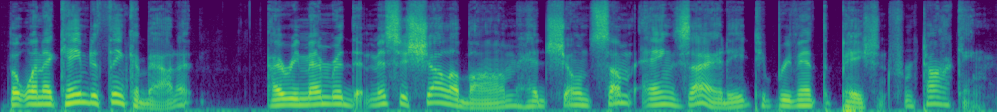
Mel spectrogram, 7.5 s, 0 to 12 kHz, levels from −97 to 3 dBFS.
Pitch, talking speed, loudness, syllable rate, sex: 140 Hz, 185 wpm, -19 LUFS, 5.1 syllables/s, male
